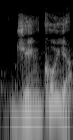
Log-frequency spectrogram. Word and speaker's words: Dziękuję: It's Dziękuję. association. That's how you remember That's stuff. exactly how I think about all languages. So, hey, Jeremy, jeans are cool, yeah? Dziękuję.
